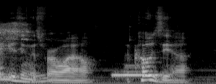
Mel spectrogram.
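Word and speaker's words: Ecosia: org i tried using this for a while a cosia it's a circle yeah that plants trees yeah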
